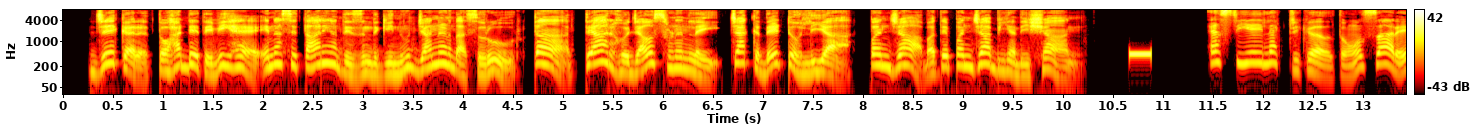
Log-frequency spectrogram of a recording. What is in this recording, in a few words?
hindi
